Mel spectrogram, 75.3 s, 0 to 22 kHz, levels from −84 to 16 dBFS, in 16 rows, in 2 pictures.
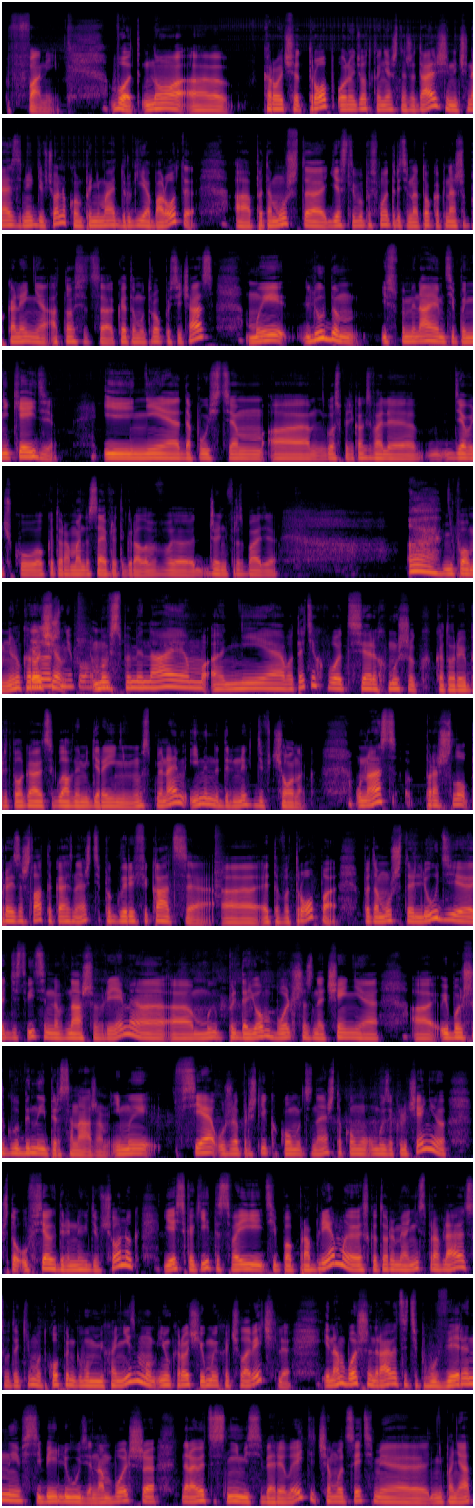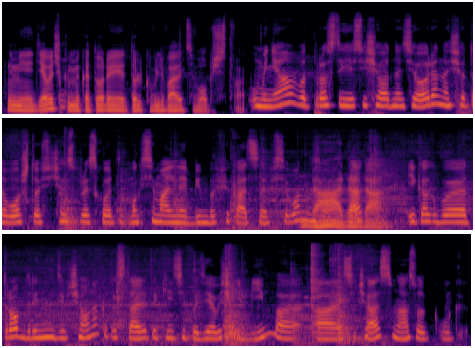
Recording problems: household noises; noticeable; throughout; 15 dB below the speech

